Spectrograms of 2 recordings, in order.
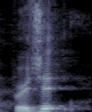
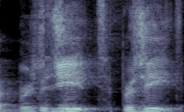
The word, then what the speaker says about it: Brigitte: Yeah, Bridget. Yeah, Brigitte.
